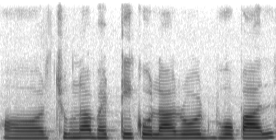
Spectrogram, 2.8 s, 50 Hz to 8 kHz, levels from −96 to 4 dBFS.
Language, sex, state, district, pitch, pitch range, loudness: Hindi, female, Madhya Pradesh, Bhopal, 200 Hz, 195-210 Hz, -17 LUFS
